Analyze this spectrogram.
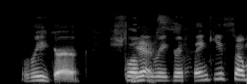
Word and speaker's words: Reiger: the podcast yeah definitely my first name is pronounced schamy um last name riger riger schy rer thank you so much for joining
